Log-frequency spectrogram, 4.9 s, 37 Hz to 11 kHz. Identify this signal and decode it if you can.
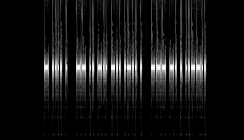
Morse code, heard as a keyed tone, about 41 wpm, 700 Hz. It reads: THE MIDDLE ONE?
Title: Sentences from Top 1000 Words - Review Part 6 - 45wpm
